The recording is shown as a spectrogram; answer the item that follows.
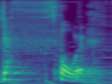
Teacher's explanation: Primeiro, T caiu. Segundo, S juntou com F.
